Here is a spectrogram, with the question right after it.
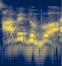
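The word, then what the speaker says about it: Abbé Dubois: It is A-B-B-E-D-O-U-B-O-U-I-S. – Oh, Dubois. – Abe Dubois.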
